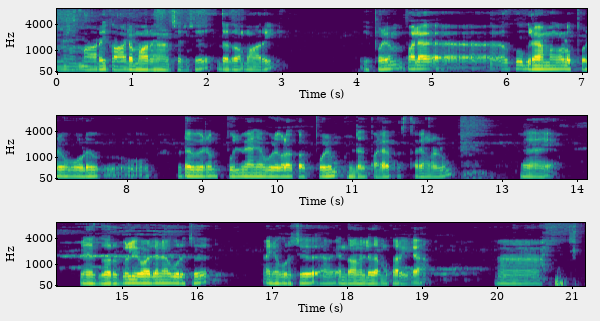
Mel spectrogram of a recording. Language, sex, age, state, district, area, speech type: Malayalam, male, 30-45, Kerala, Malappuram, rural, spontaneous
